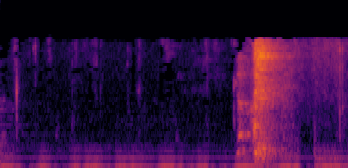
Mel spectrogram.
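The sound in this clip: One sudden sneeze bursts out during an Arabic religious lecture, a sharp breathy blast standing out against a quiet background with a steady low hum.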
